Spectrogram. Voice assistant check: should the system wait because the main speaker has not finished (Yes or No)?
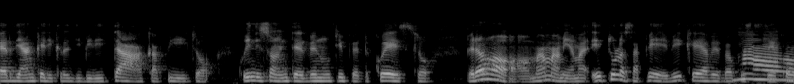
No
